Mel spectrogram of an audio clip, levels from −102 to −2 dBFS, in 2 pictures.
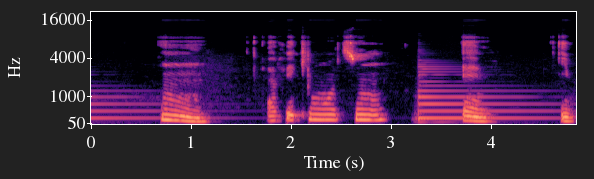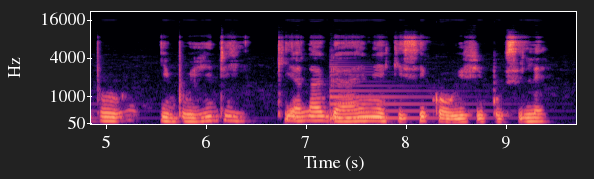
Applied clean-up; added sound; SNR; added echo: none; Guitar; 16 dB; none.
